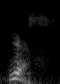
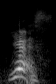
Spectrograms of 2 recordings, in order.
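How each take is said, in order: First: It is said at a normal volume. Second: It is yelled very loudly.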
